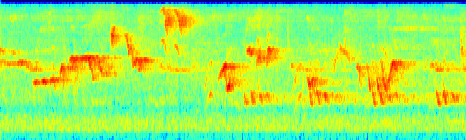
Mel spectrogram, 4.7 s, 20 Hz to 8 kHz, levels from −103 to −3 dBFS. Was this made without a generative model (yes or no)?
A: no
